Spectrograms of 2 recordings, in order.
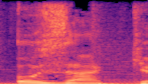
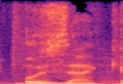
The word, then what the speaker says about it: O2ZAK: Voici Ozak, l'application en fait qui révolutionne l'achat de places de cinéma. L'appli Ozak, alors ça s'écrit O2ZAK, nous permet de réserver nos séances donc du ciné avec des réductions allant jusqu'à 50%.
